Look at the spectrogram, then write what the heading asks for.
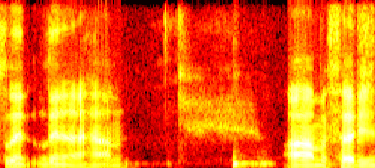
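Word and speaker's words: Linehan: his name before and I was calling him Linhan but it's yeah it's Lahan.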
